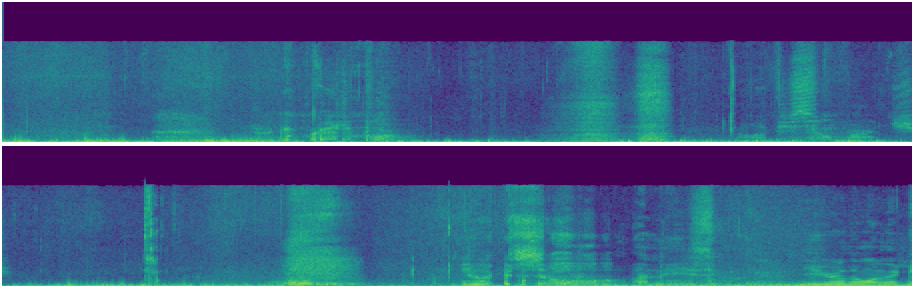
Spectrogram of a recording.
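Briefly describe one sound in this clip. A young woman speaks tenderly up close.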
